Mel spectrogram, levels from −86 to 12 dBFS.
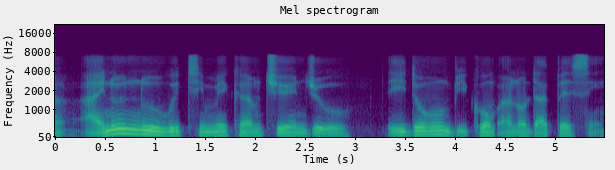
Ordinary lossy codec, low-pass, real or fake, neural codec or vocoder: MP3, 64 kbps; 7.2 kHz; fake; codec, 16 kHz, about 1 kbps, DyCAST, with the encoder's durations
